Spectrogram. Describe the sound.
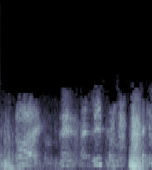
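A gang lets a door down on Batman and Robin with one heavy, booming crash near the end, after a stretch of muffled, indistinct voices and rumbling.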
